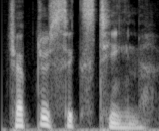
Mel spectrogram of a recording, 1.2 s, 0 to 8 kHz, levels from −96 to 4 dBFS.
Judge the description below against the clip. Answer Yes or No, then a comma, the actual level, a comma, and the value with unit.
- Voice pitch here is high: No, low, 105 Hz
